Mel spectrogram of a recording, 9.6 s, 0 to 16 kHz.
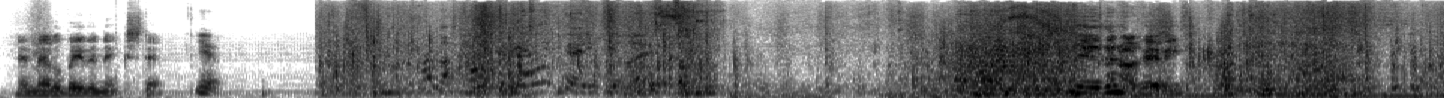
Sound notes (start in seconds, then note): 2.1 package rattles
